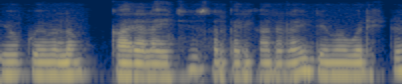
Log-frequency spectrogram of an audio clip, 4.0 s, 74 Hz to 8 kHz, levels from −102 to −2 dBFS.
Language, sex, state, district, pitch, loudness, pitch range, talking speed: Garhwali, male, Uttarakhand, Tehri Garhwal, 125 Hz, -40 LUFS, 125-130 Hz, 150 wpm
